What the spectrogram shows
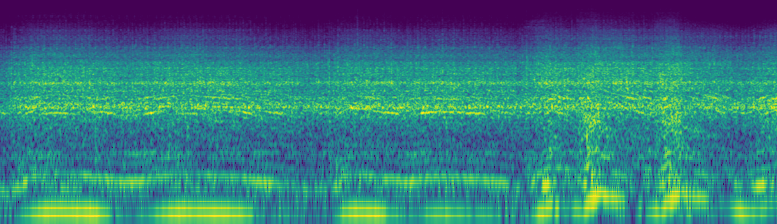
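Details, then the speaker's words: Moke engine on bench test, warmed up to temperature, after resetting points that were gapped too wide, no water in oil: steady even run without misses; ignition fault fixed, owner suspects a remaining carburettor fuel issue. "Well, it's no longer electrical, it's fuel now, so job is done."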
